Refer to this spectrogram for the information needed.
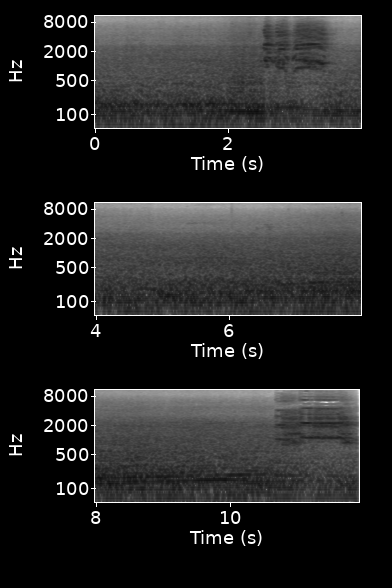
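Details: Two harsh, two-syllable crows of a green junglefowl, one early and one cut short at the end, separated by about eight seconds of low rumbling background.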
